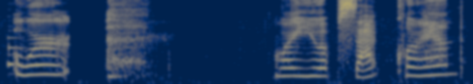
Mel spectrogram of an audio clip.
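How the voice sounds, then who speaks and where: High-voiced curious young heroine. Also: female voice, fairly even intonation, slow pace, a little hiss or hum. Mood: concerned, musing. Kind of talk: video game voice acting.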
